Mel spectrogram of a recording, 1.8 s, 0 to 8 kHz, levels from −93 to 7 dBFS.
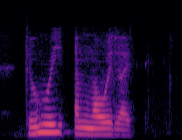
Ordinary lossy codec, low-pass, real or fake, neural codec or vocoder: AAC, 32 kbps; 7.2 kHz; fake; codec, 16 kHz, 0.5 kbps, X-Codec, HuBERT features, trained on general audio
